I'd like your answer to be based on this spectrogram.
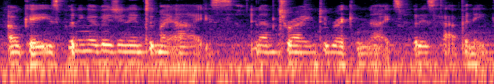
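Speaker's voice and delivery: hushed, unvoiced whisper while seeing a vision. Real, not acted. Medium describing her vision to the camera, whispering. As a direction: breathe the words, no voice at all.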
